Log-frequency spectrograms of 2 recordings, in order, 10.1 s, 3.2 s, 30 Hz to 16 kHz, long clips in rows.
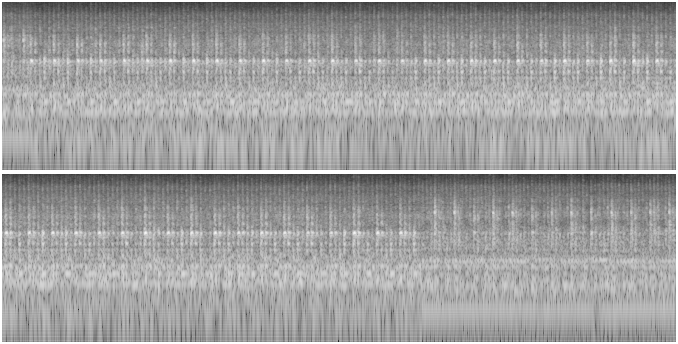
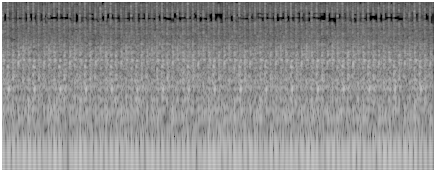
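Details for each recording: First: Newly acquired 1981 Mercedes 300TD (OM617 diesel), just started with a booster and no glow plugs, idles with fast sharp knocking clatter; unclear whether normal injector nailing. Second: Diesel idling on straight store-bought vegetable oil fed through a heated line; smooth even clatter at about four pulses a second with no sharp knock, described as a healthy engine.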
